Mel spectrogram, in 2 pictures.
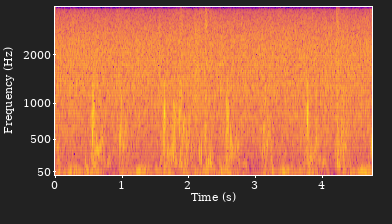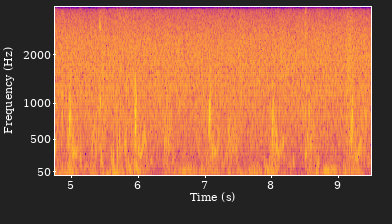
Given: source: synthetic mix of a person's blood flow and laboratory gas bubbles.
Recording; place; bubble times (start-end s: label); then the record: Doppler ultrasound of blood flow; precordium
1.69-2.03 s: bubbles
2.12-2.40 s: bubbles
4.17-4.36 s: bubbles
4.70-4.90 s: bubbles
5.09-5.17 s: bubbles
5.40-5.50 s: bubbles
5.57-5.86 s: bubbles
8.30-8.35 s: bubbles
8.48-8.54 s: bubbles
8.66-8.74 s: bubbles
9.39-9.44 s: bubbles
From the record:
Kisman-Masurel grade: 232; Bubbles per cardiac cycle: several, 3 to 8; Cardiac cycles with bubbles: 50 to 99%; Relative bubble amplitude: moderate (0.250 to 0.450); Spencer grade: 3 (all of the cardiac periods contain showers or single bubble signals, but not dominating or overriding the cardiac motion signals); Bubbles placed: only in the low amplitude regions of the cardiac cycle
